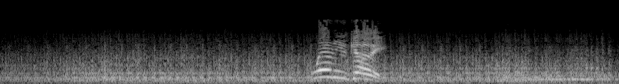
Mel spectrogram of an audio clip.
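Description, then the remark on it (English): A lorry engine idles with a steady, low rumble that runs unbroken through the whole clip, while a voice briefly calls out a short question partway through. “Stop the lorry.”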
